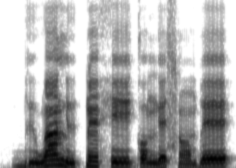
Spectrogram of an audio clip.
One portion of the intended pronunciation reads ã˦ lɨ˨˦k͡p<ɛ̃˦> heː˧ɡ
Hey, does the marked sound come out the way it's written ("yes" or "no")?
yes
